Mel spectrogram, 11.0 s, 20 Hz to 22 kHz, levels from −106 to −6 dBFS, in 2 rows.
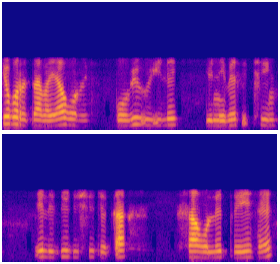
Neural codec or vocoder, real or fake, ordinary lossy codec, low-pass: none; real; none; 3.6 kHz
